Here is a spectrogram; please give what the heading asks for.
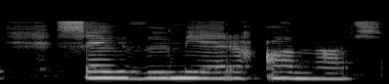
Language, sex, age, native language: Icelandic, female, 7, Polish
